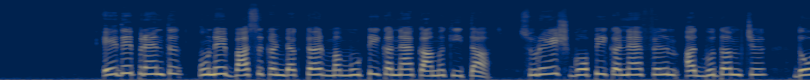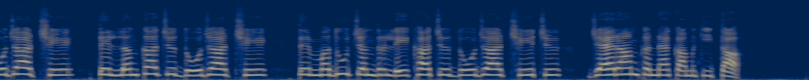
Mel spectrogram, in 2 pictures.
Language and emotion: Dogri, neutral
